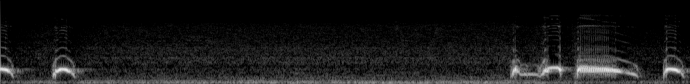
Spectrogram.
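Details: Countryside spotted dove, 'giọng thổ' voice, used to stir other doves to call: a short hooked coo ends one phrase, about four seconds of quiet follow, then a full phrase of wavering double note, long falling croon and short closing coo.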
